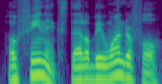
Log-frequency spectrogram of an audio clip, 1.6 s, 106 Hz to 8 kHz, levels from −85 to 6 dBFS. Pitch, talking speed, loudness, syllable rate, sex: 135 Hz, 185 wpm, -15 LUFS, 5.5 syllables/s, male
